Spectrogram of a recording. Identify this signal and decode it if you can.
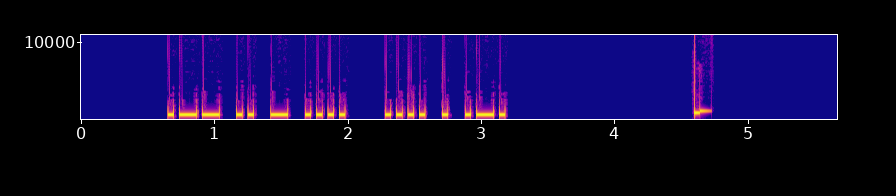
Morse code, heard as a keyed tone, about 28 wpm, 700 Hz. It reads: WITH HER
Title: Sets of 2 Words 28wpm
